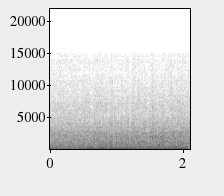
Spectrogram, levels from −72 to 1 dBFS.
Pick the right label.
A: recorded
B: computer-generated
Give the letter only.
B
